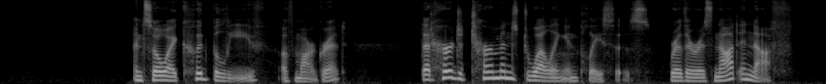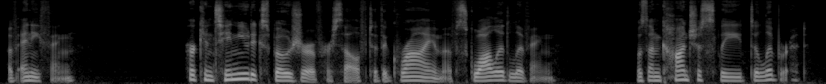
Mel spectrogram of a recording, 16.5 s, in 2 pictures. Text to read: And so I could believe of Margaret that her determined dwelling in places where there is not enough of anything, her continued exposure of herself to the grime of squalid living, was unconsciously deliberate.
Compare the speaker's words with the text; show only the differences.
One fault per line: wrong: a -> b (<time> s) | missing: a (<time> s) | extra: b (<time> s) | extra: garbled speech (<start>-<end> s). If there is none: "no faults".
no faults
